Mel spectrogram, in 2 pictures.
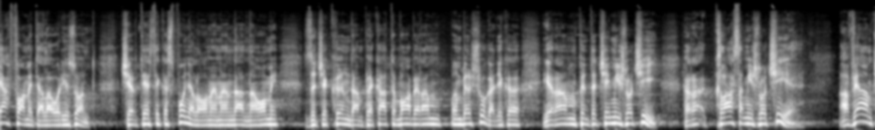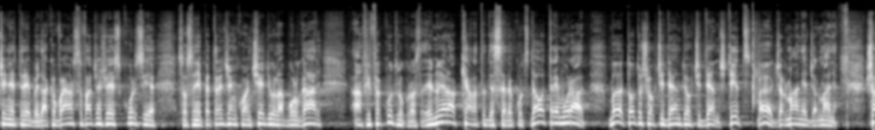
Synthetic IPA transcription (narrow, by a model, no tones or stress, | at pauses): afoamet̪ealao̞ɾizo̞nt̪t͡ʃert̪je̞st̪e̞kəspunelaomemaand̪at̪naomezɨt͡ʃe̞kʰɨnd̪ample̞kat̪ɨmoabejeɾamɨnbe̞lʃuɡad̪ikəje̞ɾampent̪ɾut͡ʃe̞jmiʒlo̞t͡ʃijjeɾaklasamiʒlo̞t͡ʃijḛ | aveamt͡ʃe̞ne̞t̪ɾe̞buje̞d̪akəvo̞jamsəfat͡ʃemʃioekskursije̞sawsəne̞pet̪ɾe̞t͡ʃemko̞nt͡ʃe̞d̪julabulɡarʲ | a̰mfifəkut̪lukɾuəst̪ad̪enuje̞ɾawkʲaɾat̪ɨt̪̚d̪esəɾəkut̪sʲd̪aot̪ɾe̞muɾat̪bət̪o̞t̪uʃo̞k̚t͡ʃid̪e̞nt̪ujok̚t͡ʃid̪e̞nt̪ʃt̪it̪sʲbəd͡ʒe̞rmanijad͡ʒe̞rmanijaʃa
